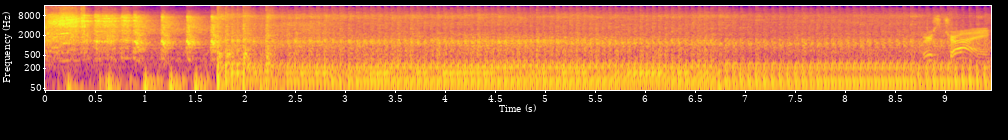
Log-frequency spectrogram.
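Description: A Suzuki S40 motorcycle engine, in neutral, cranks with a few sputtering clicks, then catches and settles into a loud, steady rumbling idle that runs throughout.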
